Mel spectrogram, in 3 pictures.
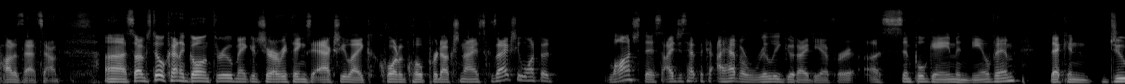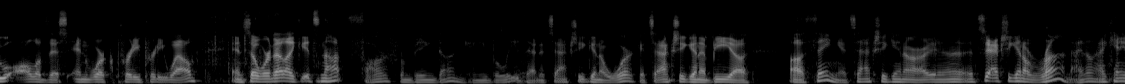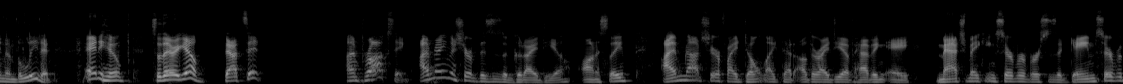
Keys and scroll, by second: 0.0-0.8 typing, 0.9 ctrl+u, 3.3-5.2 typing, 13.1-14.2 typing, 22.2-24.2 typing, 23.7 ctrl+h, 24.0 ctrl+c.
